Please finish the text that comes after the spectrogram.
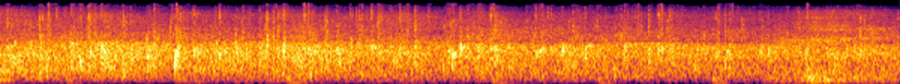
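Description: Steady audience applause, a dense wash of many hands clapping at an even, sustained level throughout, with no voices standing out.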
